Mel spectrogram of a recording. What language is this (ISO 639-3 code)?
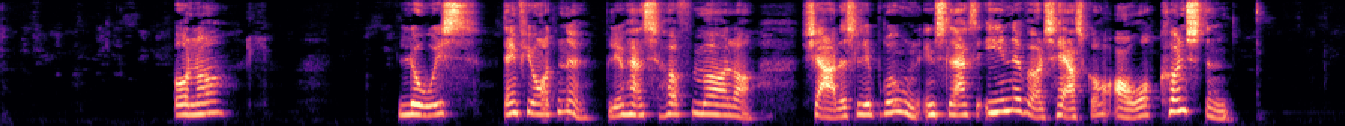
dan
